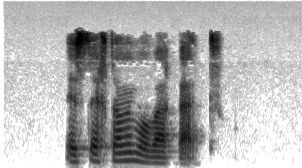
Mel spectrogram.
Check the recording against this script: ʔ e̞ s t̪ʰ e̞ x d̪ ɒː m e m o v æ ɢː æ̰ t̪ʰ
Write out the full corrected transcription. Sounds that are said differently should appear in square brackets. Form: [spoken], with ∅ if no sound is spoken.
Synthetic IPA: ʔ e̞ s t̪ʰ e̞ x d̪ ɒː m e m o v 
